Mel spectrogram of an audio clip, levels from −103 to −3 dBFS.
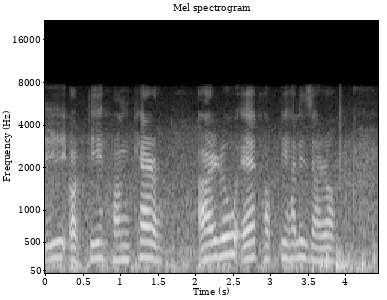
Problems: none marked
